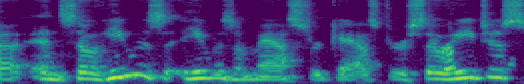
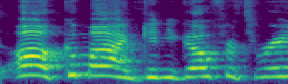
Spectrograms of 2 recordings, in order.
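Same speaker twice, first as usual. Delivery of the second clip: higher and louder, egging him on; eager challenge; 5 semitones higher, 6 dB louder than usual. Retold or imitated. Eisenhower urges Dad for a third cast, excited and loud. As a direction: push him to try once more.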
